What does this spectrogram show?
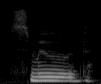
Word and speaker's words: smooth: That's called that voiced TH sound. Smooth. It's all one syllable.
